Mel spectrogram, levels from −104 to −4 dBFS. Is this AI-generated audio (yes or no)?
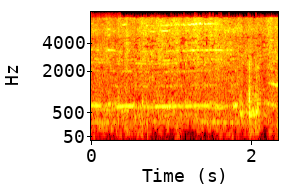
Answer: no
